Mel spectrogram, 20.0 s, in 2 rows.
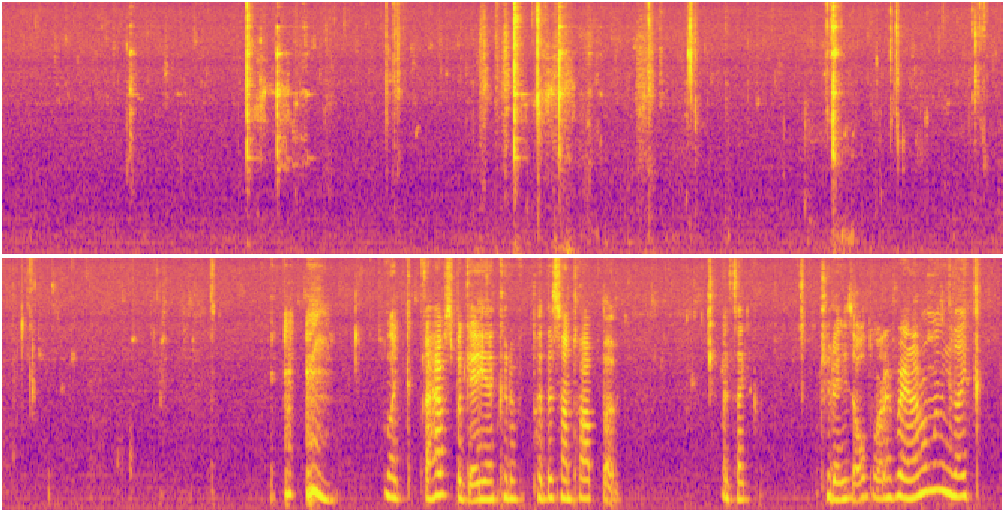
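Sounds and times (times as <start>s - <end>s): person chewing with mouth smacks: 4.9s - 12.3s.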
